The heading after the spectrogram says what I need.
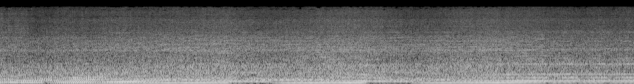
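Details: Honda Vario 125 after repair of intermittent stumbling: the fuel tank was full of water and the fuel pump was replaced; the engine now picks up cleanly and holds smooth, even revs without stumbling or hesitation.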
